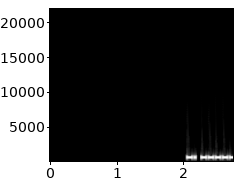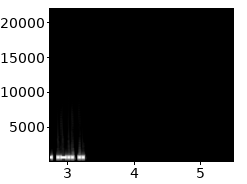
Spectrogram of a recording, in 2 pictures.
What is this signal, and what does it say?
Morse code, heard as a keyed tone, about 42 wpm, 700 Hz. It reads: N0LI
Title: USA Call Signs - 4 Characters - Repeated 3x - 45wpm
